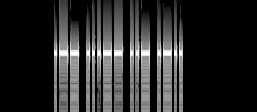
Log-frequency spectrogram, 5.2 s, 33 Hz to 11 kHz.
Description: Morse code, heard as a keyed tone, about 26 wpm, 700 Hz. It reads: W3UL
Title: Speed Racing - USA Call Signs 22wpm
